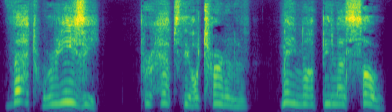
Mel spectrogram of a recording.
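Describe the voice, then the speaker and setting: A man's voice: measured pace, pushed and bright, breathy edge, no echo, exaggerated voice. Man putting on a proud anguished young woman. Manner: high, impassioned, pleading.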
